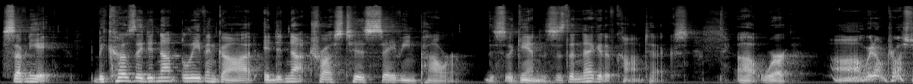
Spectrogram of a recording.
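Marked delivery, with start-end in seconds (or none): 1.0-4.6 raised, measured Bible reading; reading scripture aloud. Acted. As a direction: read the psalm out to the class. Reads psalm aloud.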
